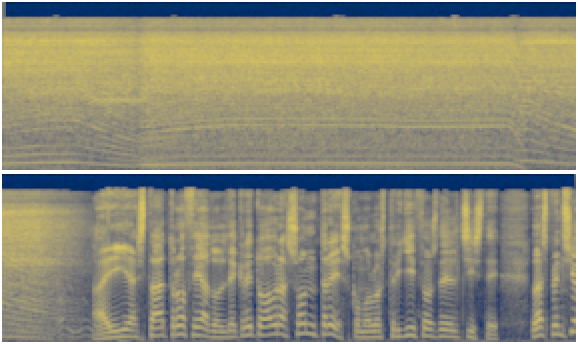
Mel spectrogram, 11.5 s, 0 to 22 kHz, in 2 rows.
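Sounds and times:
chainsaw engine running: 0.0 - 6.7
speech: 6.7 - 11.4.

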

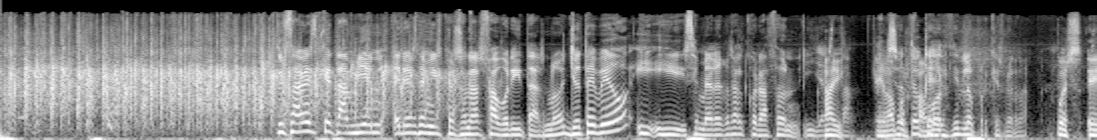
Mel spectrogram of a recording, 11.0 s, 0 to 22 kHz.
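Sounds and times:
talk show audience applauding a guest being introduced: 0.0 - 4.7
speech: 2.8 - 10.9.

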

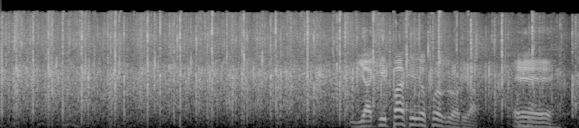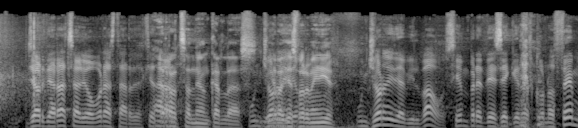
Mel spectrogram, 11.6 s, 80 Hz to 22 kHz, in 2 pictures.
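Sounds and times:
live radio audience applauding in a room: 0.0 - 6.6
speech: 3.5 - 11.5.

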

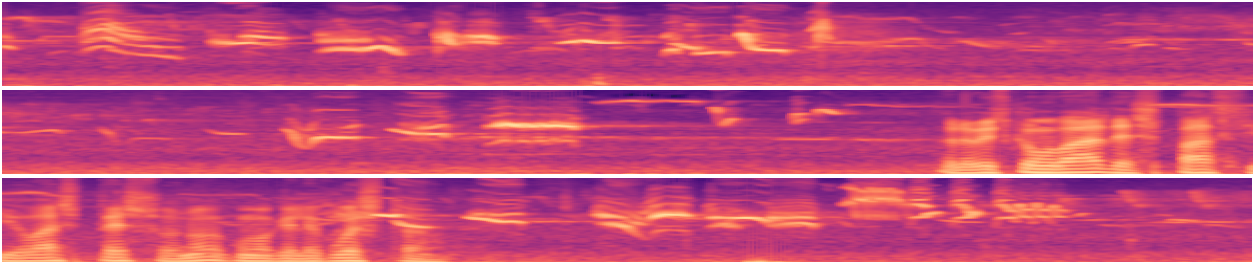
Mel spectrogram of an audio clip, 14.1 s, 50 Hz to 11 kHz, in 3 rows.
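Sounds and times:
faint hum: 0.0 - 14.0
young Canary blackbird singing in laurel forest: 0.0 - 14.0
speech: 8.2 - 11.2.

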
